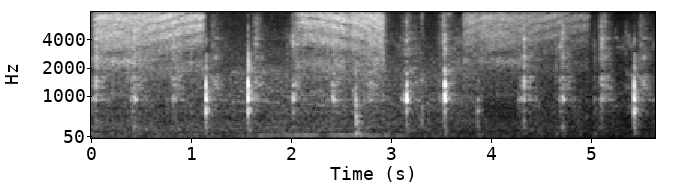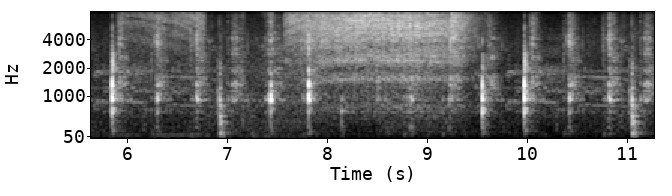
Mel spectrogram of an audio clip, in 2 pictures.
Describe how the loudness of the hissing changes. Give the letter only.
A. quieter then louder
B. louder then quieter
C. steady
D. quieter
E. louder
A.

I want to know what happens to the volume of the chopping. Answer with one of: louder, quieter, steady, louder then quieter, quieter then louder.
steady.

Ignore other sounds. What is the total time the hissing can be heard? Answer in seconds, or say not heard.
10 s.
